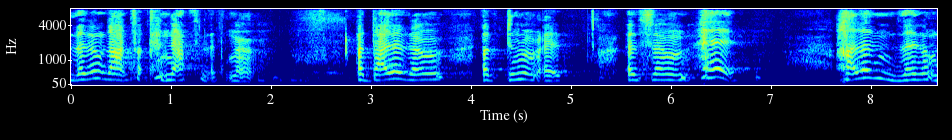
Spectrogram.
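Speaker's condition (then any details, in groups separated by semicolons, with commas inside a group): Moebius syndrome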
